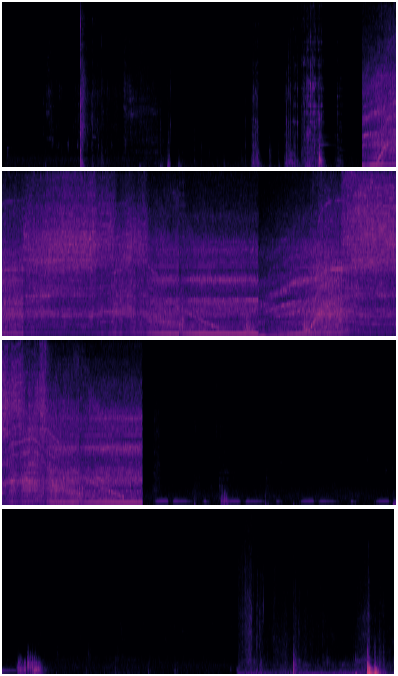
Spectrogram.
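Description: A sliding compound mitre saw cuts timber to length. About seven seconds in, the motor spins up to a steady whine and the blade rasps through the wood. It spins up again for a second cut that stops suddenly near the middle. Light knocks of wood being handled come before and after.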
